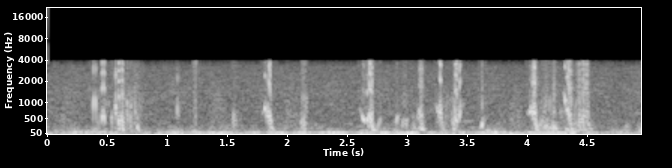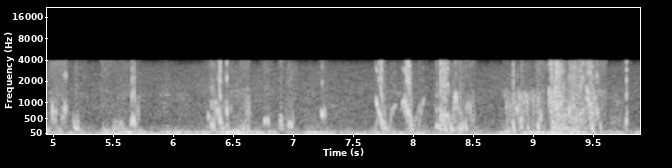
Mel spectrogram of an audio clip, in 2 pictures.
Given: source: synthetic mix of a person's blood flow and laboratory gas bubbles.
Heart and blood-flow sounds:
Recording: Doppler ultrasound of blood flow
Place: subclavian vein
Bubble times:
0.34-0.81 s: bubbles
1.06-1.10 s: bubbles
1.21-1.24 s: bubbles
1.51-1.62 s: bubbles
1.77-1.92 s: bubbles
2.10-2.17 s: bubbles
2.58-2.77 s: bubbles
2.88-3.17 s: bubbles
3.21-3.48 s: bubbles
3.58-3.67 s: bubbles
3.98-4.55 s: bubbles
4.94-5.28 s: bubbles
5.38-5.75 s: bubbles
6.25-6.64 s: bubbles
6.71-6.83 s: bubbles
6.86-7.04 s: bubbles
7.20-7.29 s: bubbles
7.67-8.11 s: bubbles
8.14-8.54 s: bubbles
8.74-9.60 s: bubbles
9.73-9.81 s: bubbles
From the record:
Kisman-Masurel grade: 233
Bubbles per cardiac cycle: several, 3 to 8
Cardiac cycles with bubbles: 50 to 99%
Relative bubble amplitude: loud (0.450 to 0.775)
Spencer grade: 3 (all of the cardiac periods contain showers or single bubble signals, but not dominating or overriding the cardiac motion signals)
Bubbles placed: anywhere in the cardiac cycle

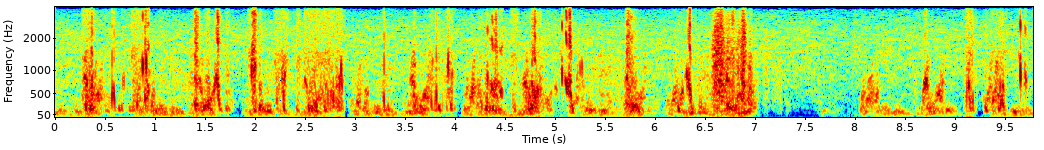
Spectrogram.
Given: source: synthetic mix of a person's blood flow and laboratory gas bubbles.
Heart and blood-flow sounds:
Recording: Doppler ultrasound of blood flow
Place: precordium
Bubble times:
0.27-0.43 s: bubbles
0.46-0.98 s: bubbles
1.34-1.78 s: bubbles
1.93-2.14 s: bubbles
2.19-2.34 s: bubbles
2.40-2.91 s: bubbles
3.26-3.41 s: bubbles
3.73-4.01 s: bubbles
4.21-4.50 s: bubbles
4.54-4.64 s: bubbles
4.68-5.29 s: bubbles
5.68-5.80 s: bubbles
6.19-6.52 s: bubbles
9.08-9.23 s: bubbles
9.27-9.53 s: bubbles
9.62-9.73 s: bubbles
From the record:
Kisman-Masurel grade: 233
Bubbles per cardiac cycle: several, 3 to 8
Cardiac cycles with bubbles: 50 to 99%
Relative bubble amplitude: loud (0.450 to 0.775)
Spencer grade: 3 (all of the cardiac periods contain showers or single bubble signals, but not dominating or overriding the cardiac motion signals)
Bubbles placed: anywhere in the cardiac cycle

